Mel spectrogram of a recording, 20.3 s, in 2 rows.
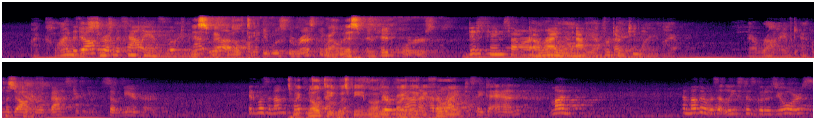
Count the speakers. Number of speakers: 5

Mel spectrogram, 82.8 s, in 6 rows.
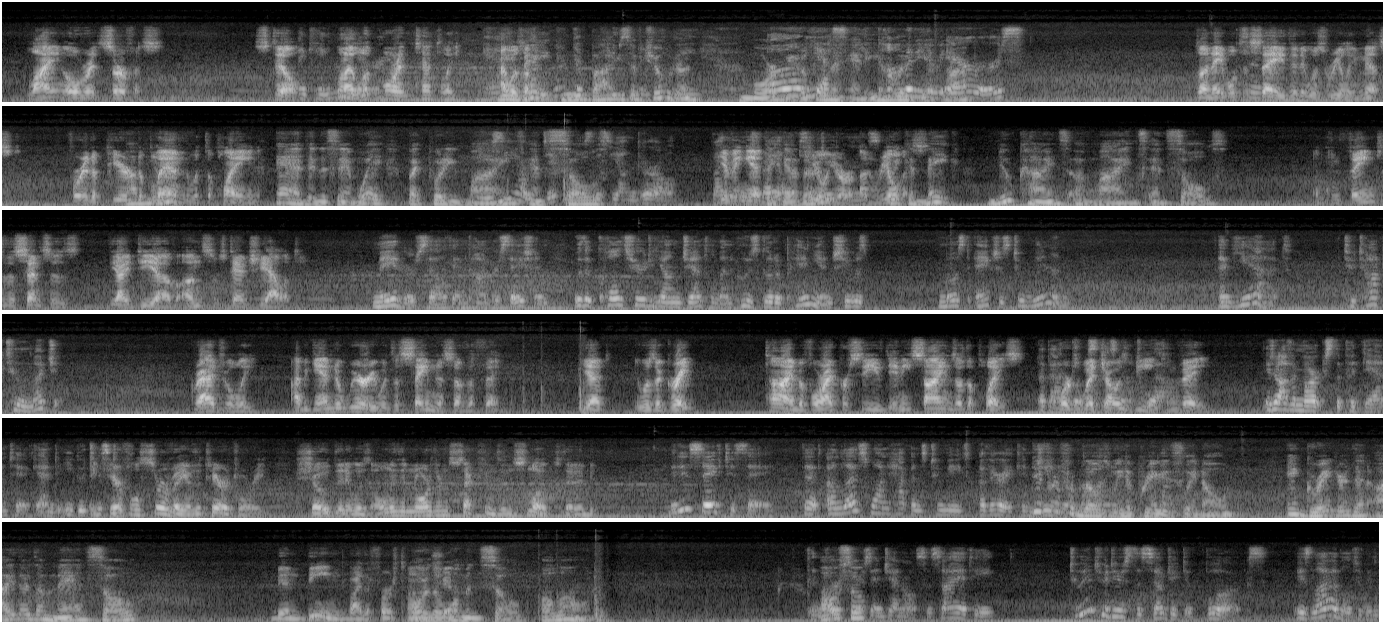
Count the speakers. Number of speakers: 3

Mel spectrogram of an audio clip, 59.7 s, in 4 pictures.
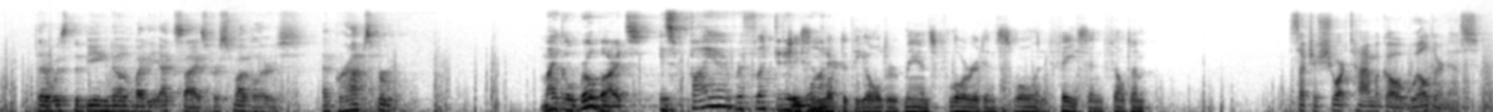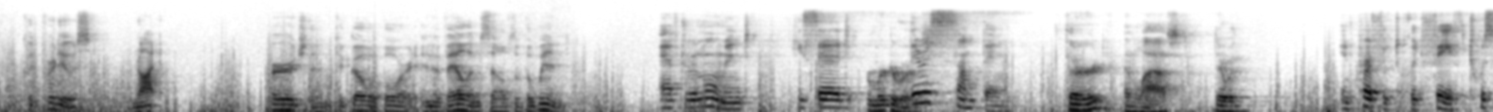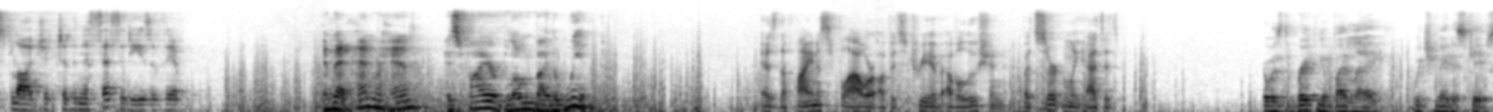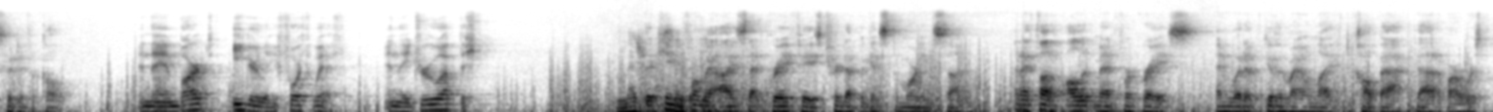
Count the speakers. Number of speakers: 6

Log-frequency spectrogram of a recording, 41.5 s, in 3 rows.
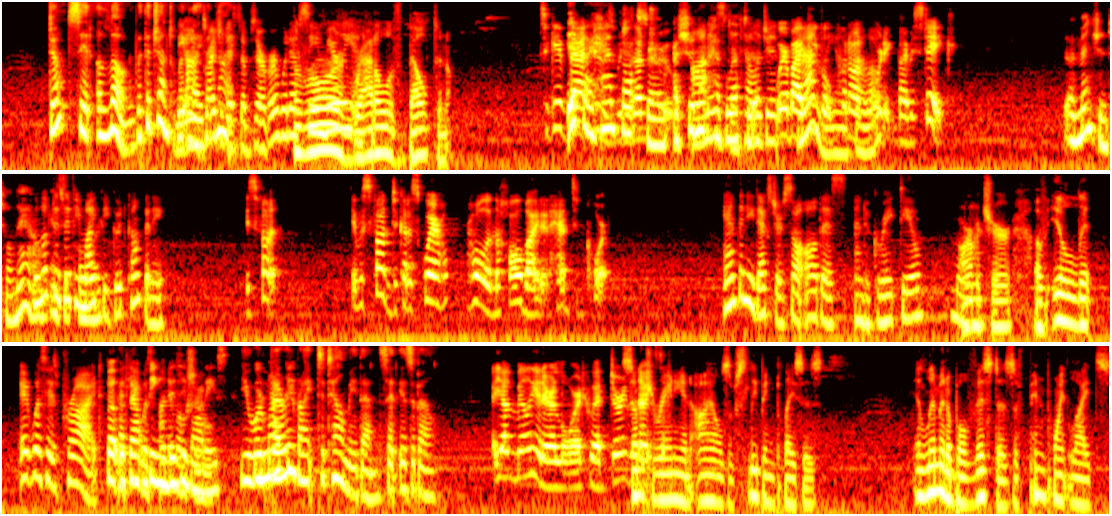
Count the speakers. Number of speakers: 5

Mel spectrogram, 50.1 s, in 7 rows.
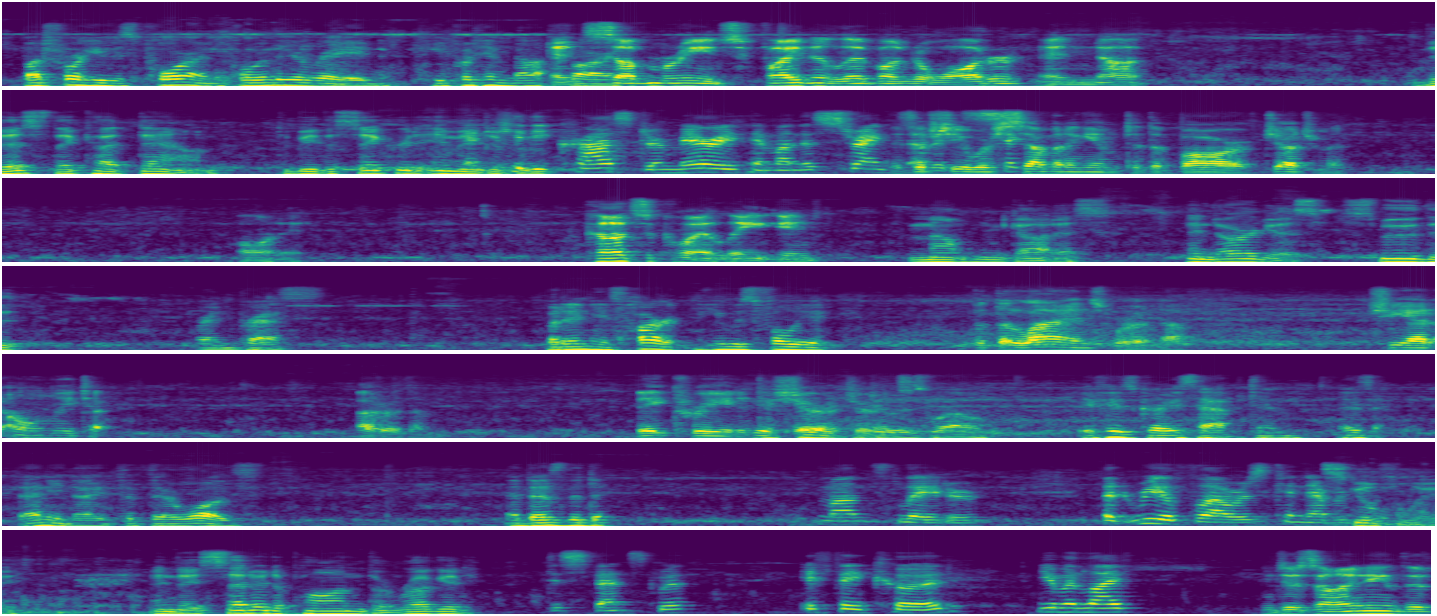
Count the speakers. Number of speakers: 5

